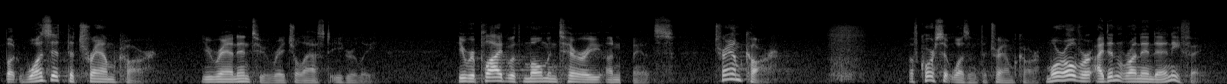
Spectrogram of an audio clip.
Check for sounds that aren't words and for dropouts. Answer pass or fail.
fail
